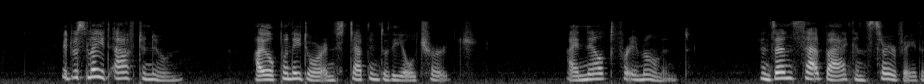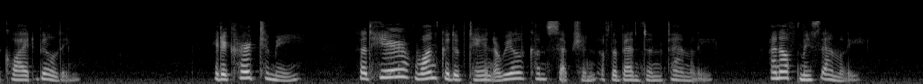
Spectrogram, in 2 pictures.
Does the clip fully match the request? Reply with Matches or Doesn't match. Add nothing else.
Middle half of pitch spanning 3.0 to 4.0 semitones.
Doesn't match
